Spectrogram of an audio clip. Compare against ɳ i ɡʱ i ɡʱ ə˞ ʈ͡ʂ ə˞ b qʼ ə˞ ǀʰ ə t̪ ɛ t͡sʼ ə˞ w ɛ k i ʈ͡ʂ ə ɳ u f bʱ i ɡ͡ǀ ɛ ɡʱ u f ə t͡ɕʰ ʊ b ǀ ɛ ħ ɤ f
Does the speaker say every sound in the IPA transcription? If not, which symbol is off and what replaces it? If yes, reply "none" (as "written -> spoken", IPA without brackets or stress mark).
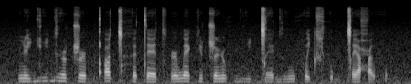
none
